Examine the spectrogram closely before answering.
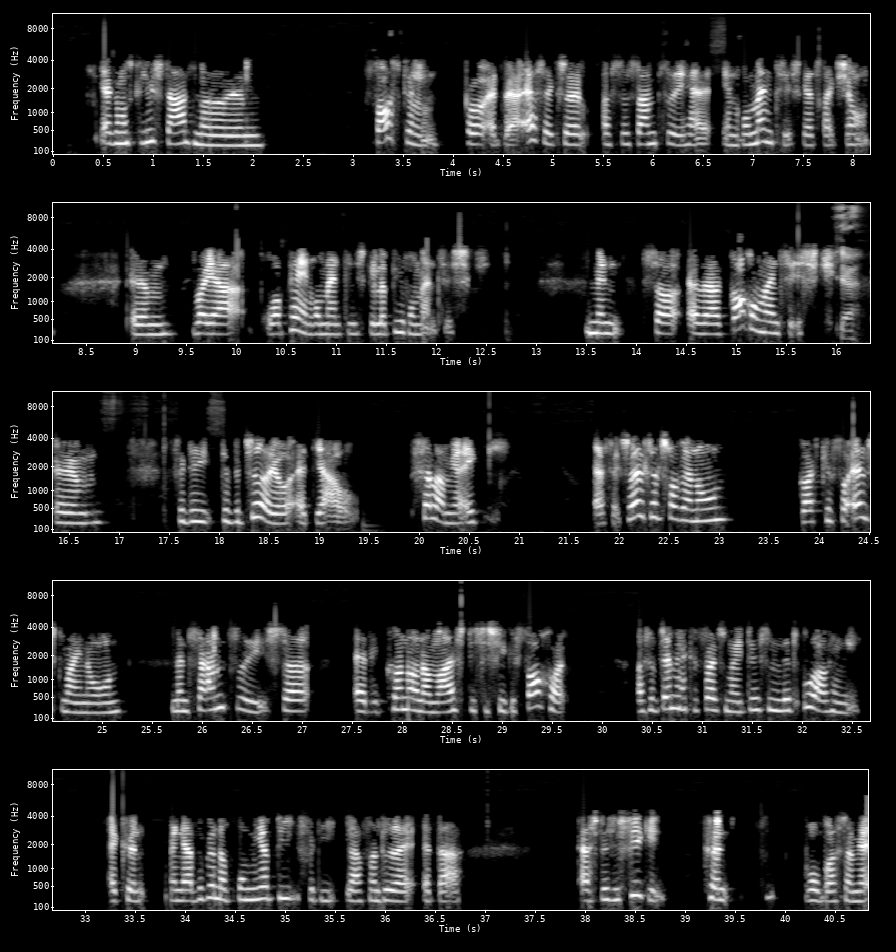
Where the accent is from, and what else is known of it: Aarhus, Central Denmark Region, Denmark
